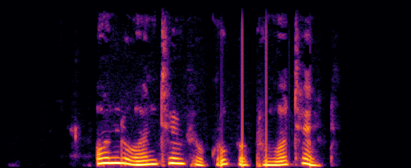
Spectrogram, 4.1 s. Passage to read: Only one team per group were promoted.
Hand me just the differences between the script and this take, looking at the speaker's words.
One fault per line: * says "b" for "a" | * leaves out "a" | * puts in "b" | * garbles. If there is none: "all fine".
all fine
